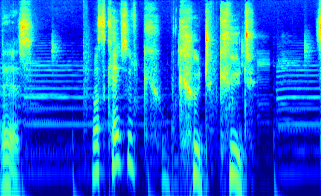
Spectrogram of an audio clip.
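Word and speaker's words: Qud: know what that is what's caves of could could is how you pronounce it Rog like Epic in retro futurism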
